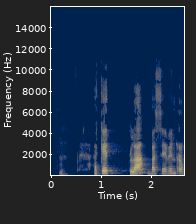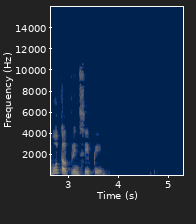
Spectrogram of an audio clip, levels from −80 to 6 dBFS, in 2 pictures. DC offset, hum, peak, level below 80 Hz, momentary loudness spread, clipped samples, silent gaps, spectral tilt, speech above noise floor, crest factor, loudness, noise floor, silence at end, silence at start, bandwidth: under 0.1%; none; -2 dBFS; -82 dBFS; 20 LU; under 0.1%; none; -4 dB/octave; 58 dB; 24 dB; -22 LUFS; -81 dBFS; 1.65 s; 0.2 s; 11 kHz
